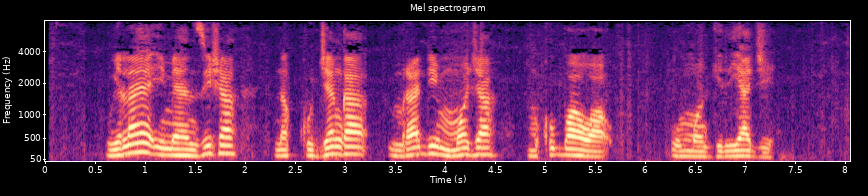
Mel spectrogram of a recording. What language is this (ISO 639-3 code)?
swa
